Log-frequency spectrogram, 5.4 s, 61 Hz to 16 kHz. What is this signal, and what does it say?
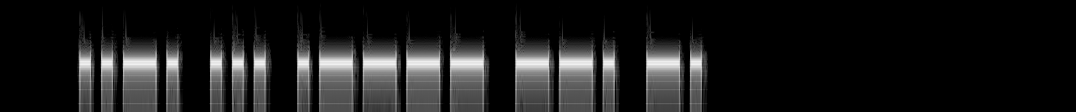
Morse code, heard as a keyed tone, about 22 wpm, 700 Hz. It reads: FS1GN
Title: Code Groups - 5 Letter:Numbers - 22wpm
